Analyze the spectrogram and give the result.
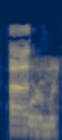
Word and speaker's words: Urumqi: And Gordon Chang, back to that fire that broke out in Urumqi, am I saying it correctly? – Urumqi, yeah.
